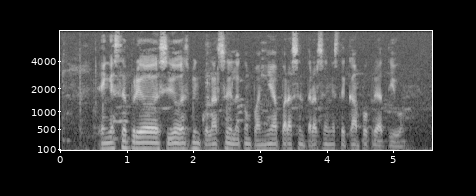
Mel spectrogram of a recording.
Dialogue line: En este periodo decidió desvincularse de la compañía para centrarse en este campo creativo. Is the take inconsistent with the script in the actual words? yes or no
no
